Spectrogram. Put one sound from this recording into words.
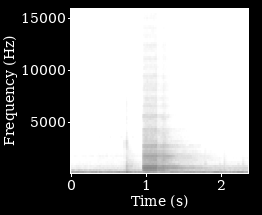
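An alarm blares from a game.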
